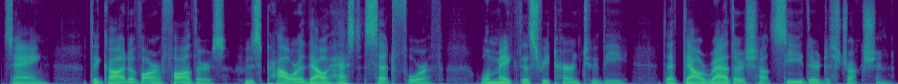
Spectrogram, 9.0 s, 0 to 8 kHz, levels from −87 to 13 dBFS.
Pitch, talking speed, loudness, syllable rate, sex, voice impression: 110 Hz, 165 wpm, -20 LUFS, 4.2 syllables/s, male, masculine, adult-like, tensed, slightly bright, clear, fluent, cool, calm, wild, lively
